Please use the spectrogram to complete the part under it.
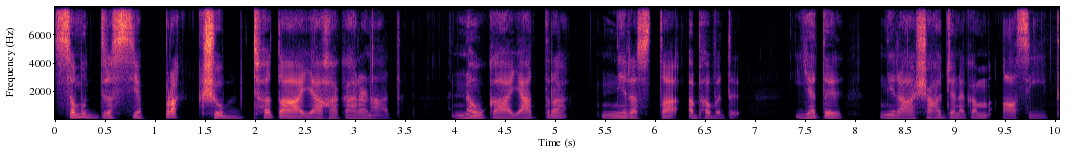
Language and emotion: Sanskrit, sad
